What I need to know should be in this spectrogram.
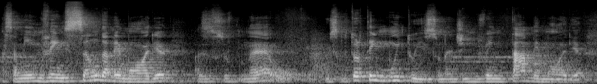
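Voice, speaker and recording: A children's author in his forties, Israeli by birth and raised in Brazil, answers interview questions at a normal speed in a mid-range voice. He reflects, repeats phrases, and brightens when recounting stories, with a roomy sound and a noisy background.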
